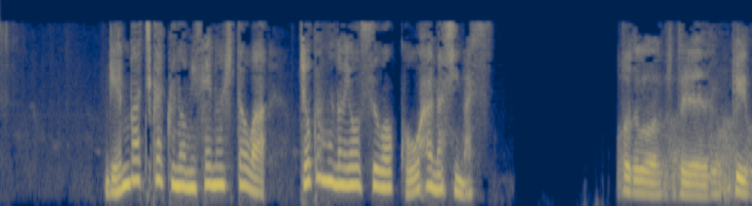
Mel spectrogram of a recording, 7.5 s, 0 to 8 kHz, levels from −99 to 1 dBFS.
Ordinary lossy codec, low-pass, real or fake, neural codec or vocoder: MP3, 24 kbps; 7.2 kHz; fake; codec, 16 kHz, 1 kbps, FreqCodec, larger model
